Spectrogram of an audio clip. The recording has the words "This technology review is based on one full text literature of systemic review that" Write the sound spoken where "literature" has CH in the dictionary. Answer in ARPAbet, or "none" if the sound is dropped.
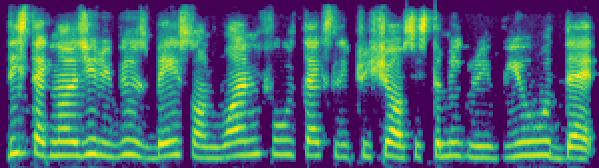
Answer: SH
